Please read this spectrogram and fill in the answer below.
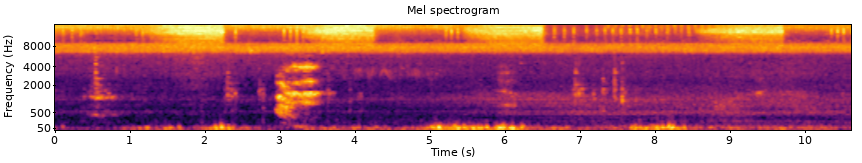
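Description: Insects trilling high-pitched in on-and-off pulses, with intermittent low rumbles and a short falling sound about three seconds in.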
